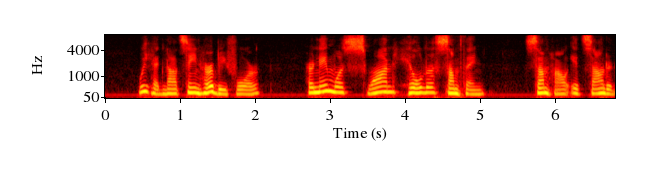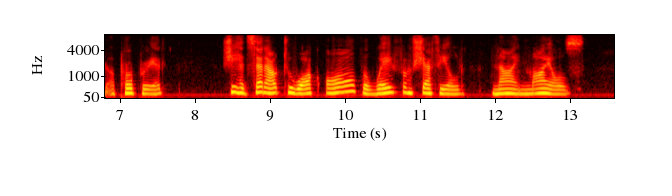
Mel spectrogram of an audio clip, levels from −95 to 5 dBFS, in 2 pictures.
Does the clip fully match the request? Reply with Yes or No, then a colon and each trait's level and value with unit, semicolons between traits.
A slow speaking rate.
Yes: slow, 130 wpm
